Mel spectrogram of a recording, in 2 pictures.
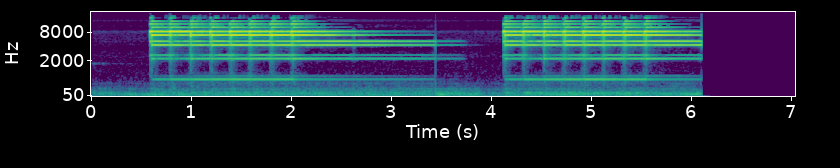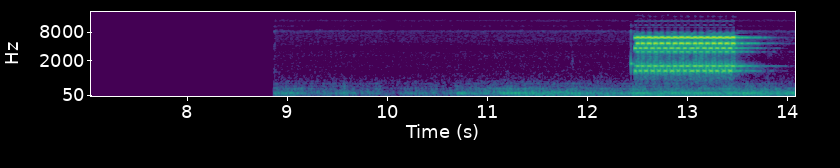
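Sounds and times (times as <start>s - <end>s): pulsing chiming ringtone: 0.6s - 6.1s.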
